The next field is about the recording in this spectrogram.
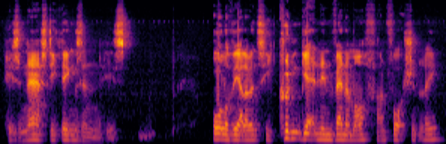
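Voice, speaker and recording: Male game master, young adult, average pitch, casual and digressive vlog delivery with animated asides. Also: normal speed, creaky. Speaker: tabletop role-play game master and vidcast host. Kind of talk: casual rambling session recap to camera. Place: small indoor room at home.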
